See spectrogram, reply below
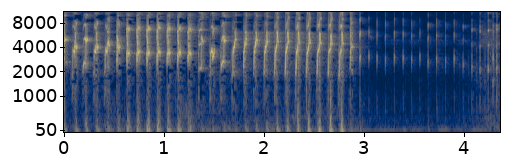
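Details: Lovebird ngekek trill, used as a prompt to get lazy lovebirds singing: a long loud rattling chatter of sharp high notes about eight per second for three seconds, then fainter softer chips.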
